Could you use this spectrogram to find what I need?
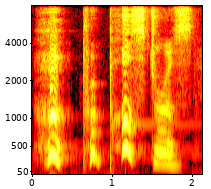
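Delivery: loud, slow, outraged tiger roar. A narrator's reading. Tiger denying being in love, roared indignantly. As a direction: roar it with a scoffing huff. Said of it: "roared the tiger".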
